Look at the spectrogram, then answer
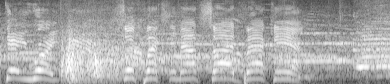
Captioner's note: body thudding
